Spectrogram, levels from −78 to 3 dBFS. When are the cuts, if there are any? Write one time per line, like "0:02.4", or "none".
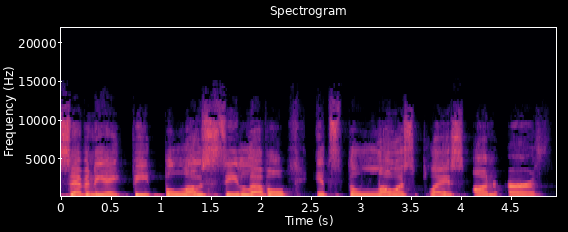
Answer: none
